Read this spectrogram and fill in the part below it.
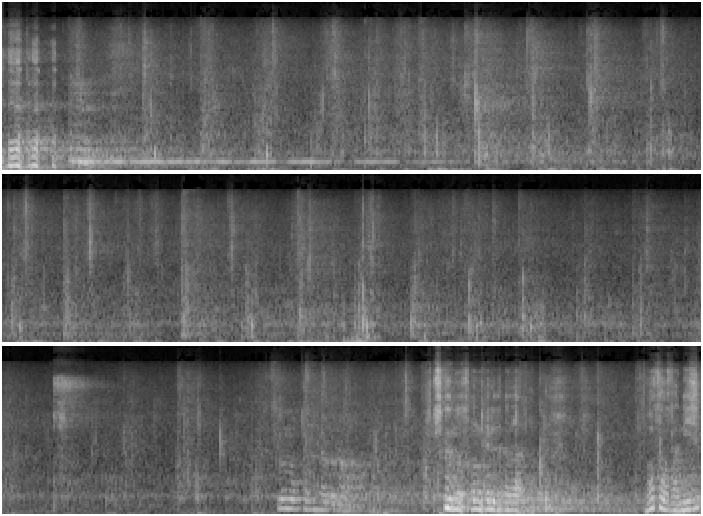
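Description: Footsteps fall on a hard floor and echo in a tunnel.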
